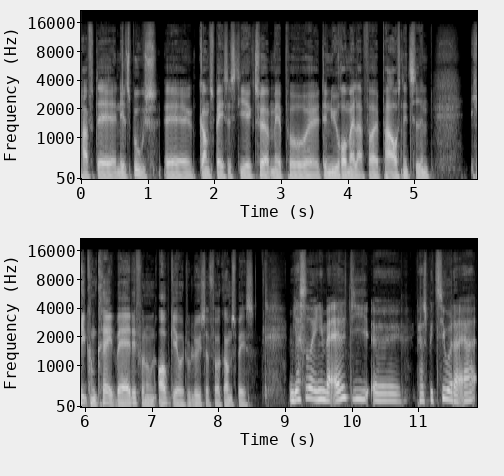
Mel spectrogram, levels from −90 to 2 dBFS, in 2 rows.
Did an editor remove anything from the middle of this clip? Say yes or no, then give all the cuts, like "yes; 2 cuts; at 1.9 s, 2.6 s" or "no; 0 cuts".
yes; 1 cut; at 10.9 s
